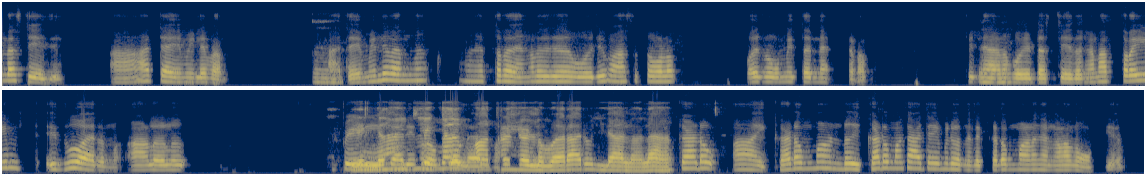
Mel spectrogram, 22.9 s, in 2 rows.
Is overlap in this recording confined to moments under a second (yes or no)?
no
